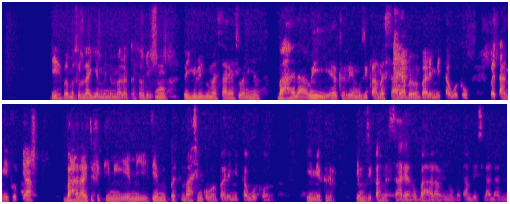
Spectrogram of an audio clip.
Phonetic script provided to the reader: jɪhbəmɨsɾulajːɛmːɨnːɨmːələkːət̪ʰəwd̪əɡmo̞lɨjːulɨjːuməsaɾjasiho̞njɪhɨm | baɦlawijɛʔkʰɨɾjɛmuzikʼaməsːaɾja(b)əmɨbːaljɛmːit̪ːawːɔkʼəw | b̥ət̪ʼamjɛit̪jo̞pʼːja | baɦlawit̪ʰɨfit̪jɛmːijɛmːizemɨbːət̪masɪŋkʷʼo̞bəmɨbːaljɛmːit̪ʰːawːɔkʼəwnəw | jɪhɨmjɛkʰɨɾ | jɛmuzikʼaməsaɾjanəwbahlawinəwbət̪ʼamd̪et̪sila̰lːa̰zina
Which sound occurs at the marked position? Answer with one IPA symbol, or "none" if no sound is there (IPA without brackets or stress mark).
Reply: b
